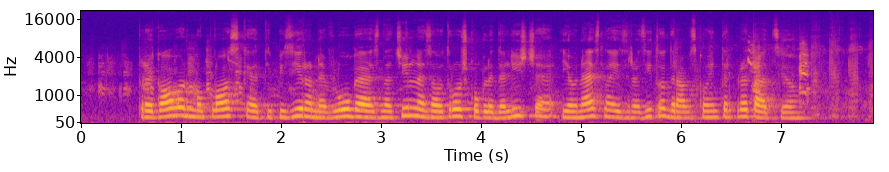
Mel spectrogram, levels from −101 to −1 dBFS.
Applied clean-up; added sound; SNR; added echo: none; Fowl; 19 dB; none.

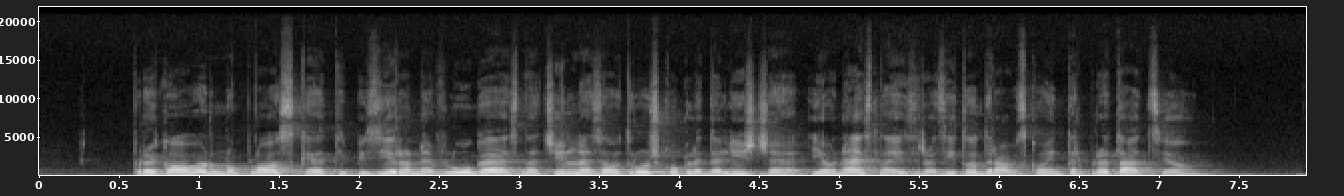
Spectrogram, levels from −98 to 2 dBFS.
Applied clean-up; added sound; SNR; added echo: none; none; none; none.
